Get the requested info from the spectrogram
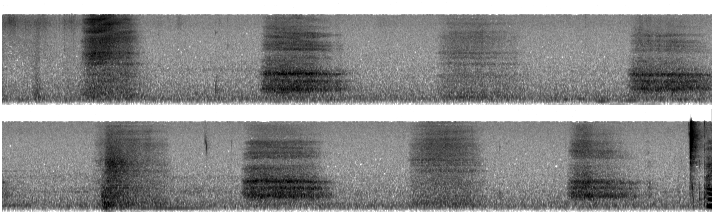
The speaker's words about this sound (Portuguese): Terminar com respiração diafragmática é uma ótima maneira, né? então vamos lá.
